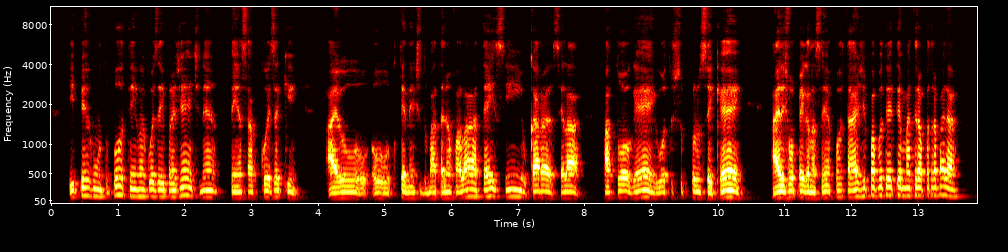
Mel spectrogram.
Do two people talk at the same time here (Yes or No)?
No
